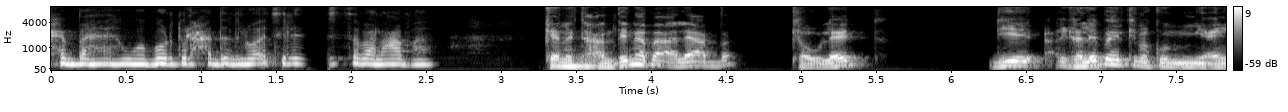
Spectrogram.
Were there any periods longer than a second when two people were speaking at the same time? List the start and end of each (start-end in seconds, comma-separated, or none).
none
